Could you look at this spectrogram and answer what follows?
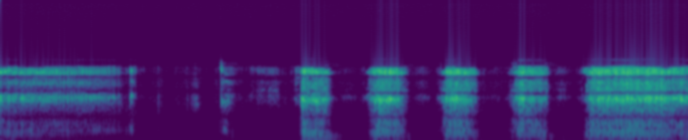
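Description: Short, rough, rattling snoring bursts in quick succession, separated by brief silences.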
